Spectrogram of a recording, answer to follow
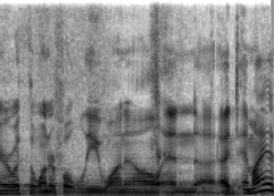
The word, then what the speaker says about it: Whannell: I'm sitting here with the wonderful Leigh Whannell, and am I saying that right? Is it Whannell or Whannell? You said it very right.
